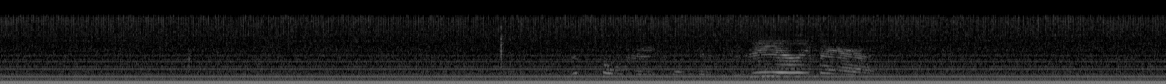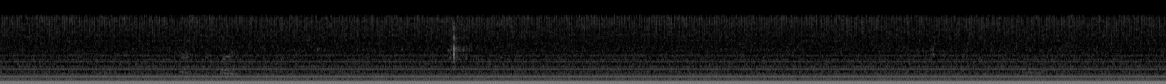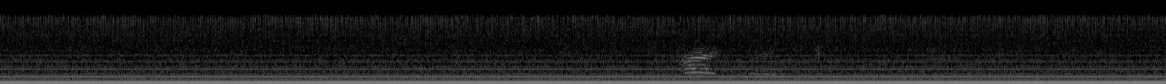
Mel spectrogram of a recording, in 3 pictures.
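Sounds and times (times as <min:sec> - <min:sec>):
electrical hum with hiss: 0:00.0 - 0:34.9
faint click: 0:05.0 - 0:05.2, 0:16.1 - 0:16.4.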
